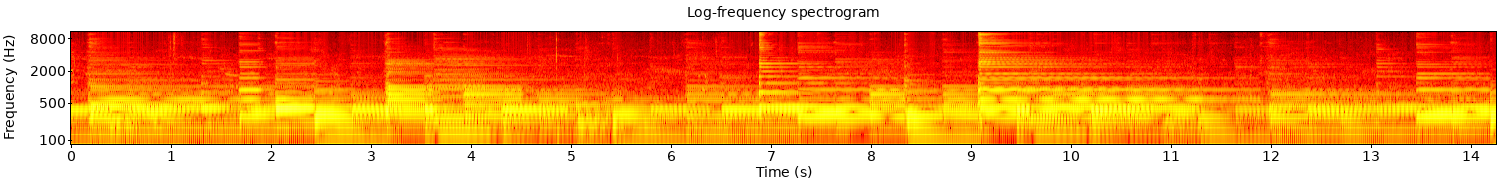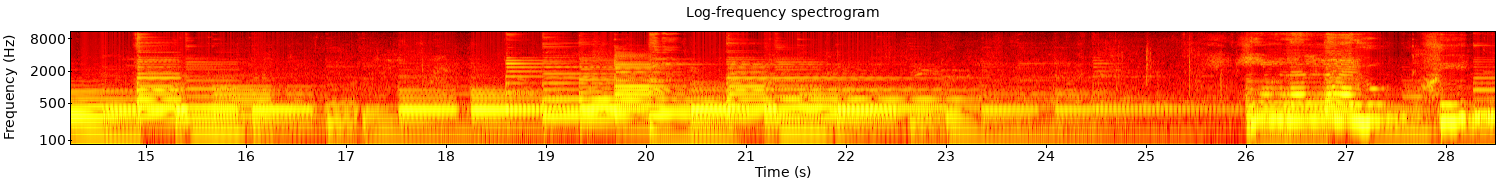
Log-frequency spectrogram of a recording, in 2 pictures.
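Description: Acoustic guitar playing a chord intro on its own, notes and chords changing steadily. A woman's singing voice comes in with the guitar about two seconds before the end.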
